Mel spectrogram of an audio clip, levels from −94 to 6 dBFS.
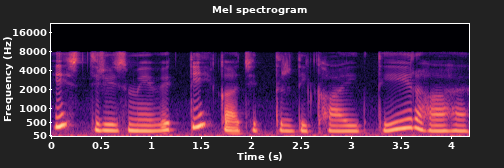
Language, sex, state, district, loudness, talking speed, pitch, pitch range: Hindi, female, Jharkhand, Ranchi, -16 LUFS, 145 wpm, 210 Hz, 195-240 Hz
